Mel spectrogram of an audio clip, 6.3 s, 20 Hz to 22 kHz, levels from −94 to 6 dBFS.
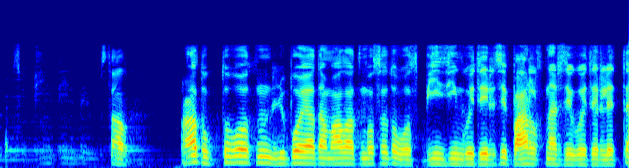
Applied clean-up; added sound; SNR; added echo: neural mask model DeepFilterNet 3.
